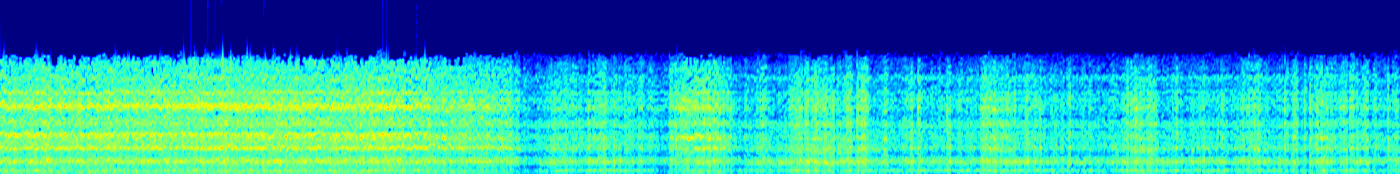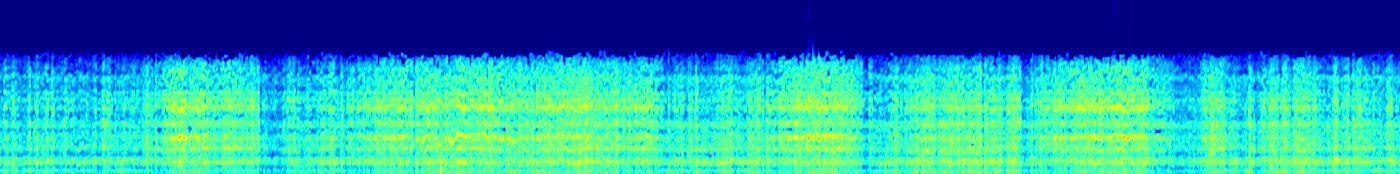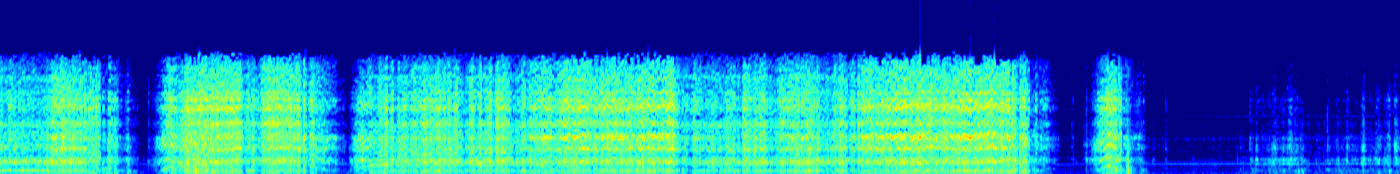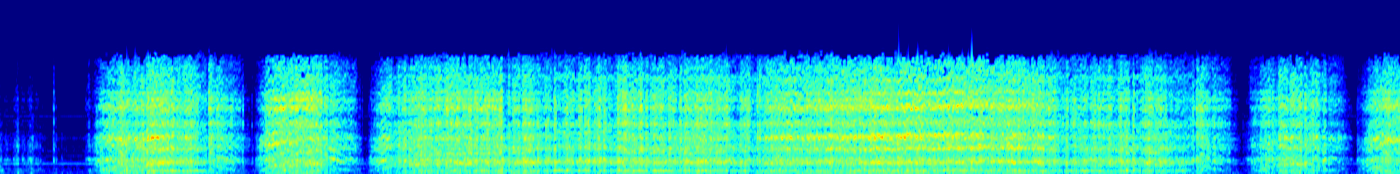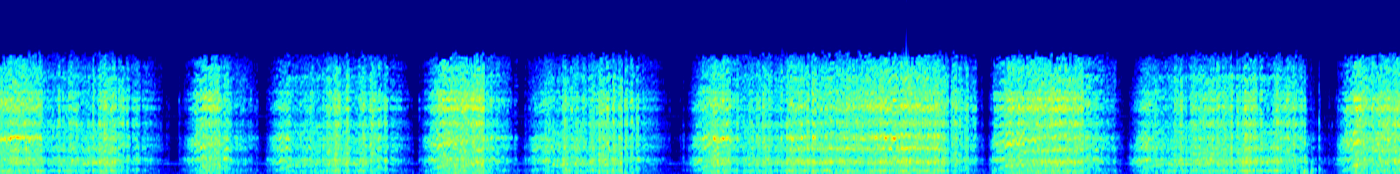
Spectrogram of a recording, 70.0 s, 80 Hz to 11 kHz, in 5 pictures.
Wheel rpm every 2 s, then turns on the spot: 210, 210, 220, 220, 220, 230, 230, 230, 220, 210, 220, 210, 210, 230, 150, 160, 200, 210, 220, 70, 10, 80, 110, 190, 220, 210, 220, 100, 140, 100, 100, 120, 200, 120, 150.
40-42 68-70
